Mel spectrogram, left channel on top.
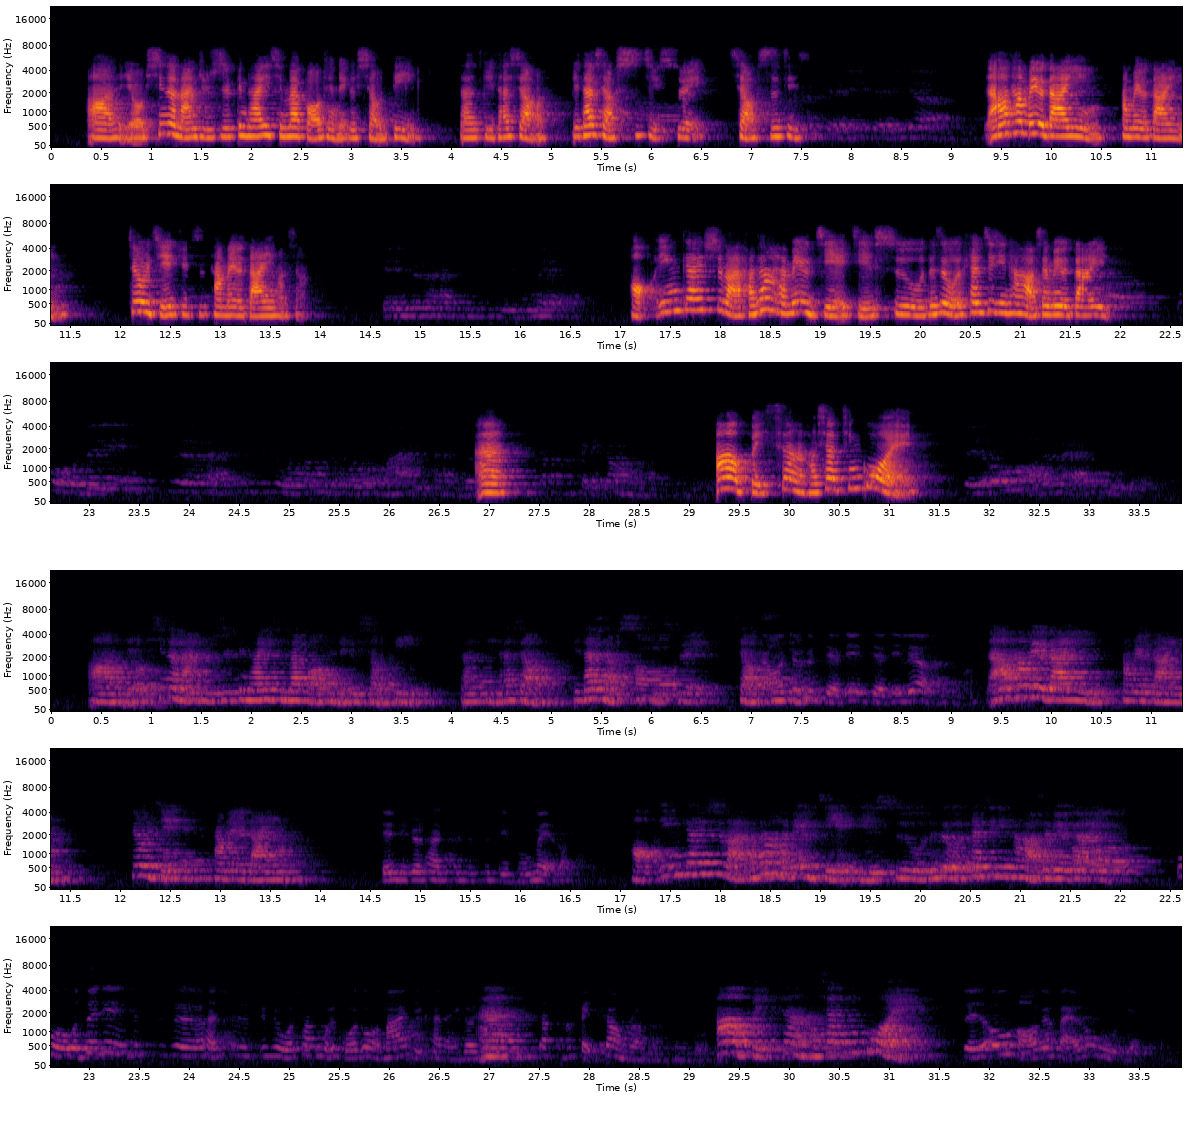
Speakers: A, on the left; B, on the right.
A: 啊，有新的男主是跟他一起卖保险的一个小弟，但比他小，比他小十几岁，
B: 啊、
A: 小十几，
B: 然后就是姐弟姐弟恋了是吗？
A: 然后他没有答应，他没有答应，最后结局是他没有答应，
B: 哦、
A: 好像。
B: 结局就是他就是自己独美了。
A: 好，应该是吧，好像还没有结结束，但是我看最近他好像没有答应。
B: 啊、我我最近就就是还是就是我上次回国跟我妈一起看的一个剧，
A: 嗯，
B: 就是叫什么《北上》，不知道你们听过？
A: 哦，北上好像听过哎，
B: 对，是欧豪跟白鹿演，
